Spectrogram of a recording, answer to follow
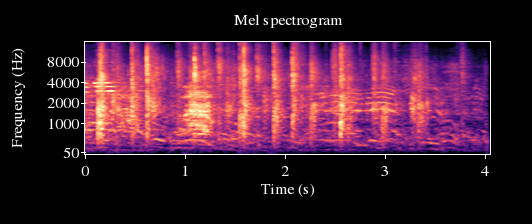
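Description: Men's voices shouting and calling out across an open football pitch, overlapping, with several short sharp knocks among them.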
